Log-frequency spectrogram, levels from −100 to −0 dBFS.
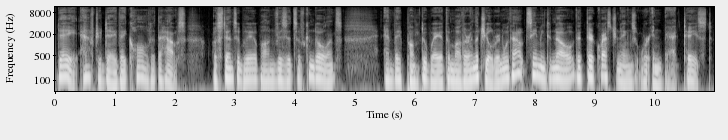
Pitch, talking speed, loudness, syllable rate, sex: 100 Hz, 185 wpm, -18 LUFS, 5.7 syllables/s, male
